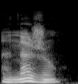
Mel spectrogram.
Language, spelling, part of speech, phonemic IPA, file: French, agent, noun, /a.ʒɑ̃/, Fr-agent.ogg
- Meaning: agent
